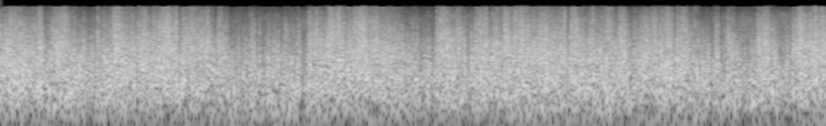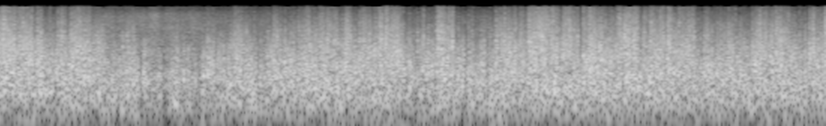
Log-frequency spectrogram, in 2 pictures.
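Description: A passenger train running at speed, with wind rushing and buffeting against the microphone in a loud, steady roar that flutters with gusts.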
